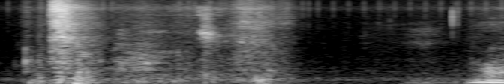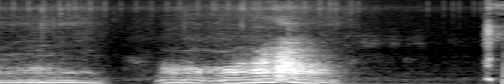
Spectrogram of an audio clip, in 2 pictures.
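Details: Golden retriever being playful and silly just after waking from a nap: two low, rough, drawn-out grumbling vocalizations of about a second each, the second rising slightly, following a stretch of a person talking.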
